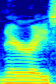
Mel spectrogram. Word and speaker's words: nares: Since we're medical folks, we call them the nares or nares. Most doctors pronounce it nares, so I do too.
